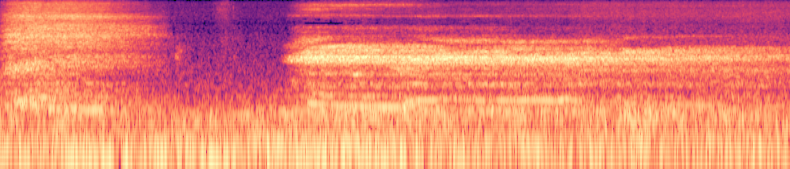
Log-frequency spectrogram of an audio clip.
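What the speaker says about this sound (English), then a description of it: "So it's a sharper breath here" Sharp, forceful breath during a chi kung exercise, heard close as a sustained airy hiss with a brief pause before a second strong exhalation continues to the end.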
